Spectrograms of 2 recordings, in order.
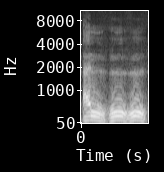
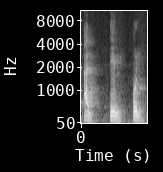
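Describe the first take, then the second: First: The l sound is held and flows slightly. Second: The l sound is cut short abruptly. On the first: The speaker calls it right. "Tapi ... Ada aliran sedikit" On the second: The speaker calls it wrong.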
